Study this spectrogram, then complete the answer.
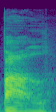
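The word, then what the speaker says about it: Balla: roses so i went to a town called baal people are not for irish it's not it's it's spelled b-a-l-l-a but pronounced went into the church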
